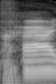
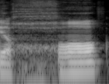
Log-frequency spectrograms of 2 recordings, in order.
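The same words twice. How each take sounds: First: The letter is said light, without a full mouth. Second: The letter is said heavy, with a full mouth. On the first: The speaker calls it wrong. "instead of saying kha" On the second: The speaker calls it right. "you pronounce them with heaviness"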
